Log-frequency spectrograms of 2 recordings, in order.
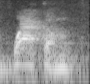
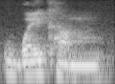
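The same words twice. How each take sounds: First: The first syllable sounds like 'wack'. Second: The first syllable does not sound like 'wack'. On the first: This is the official pronunciation. The speaker calls it right. "I guess it's actually pronounced Wacom" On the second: This is the commonly assumed pronunciation. The speaker calls it wrong. "the assumption that it would be uh"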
